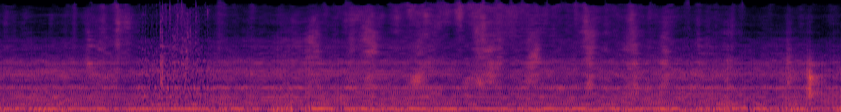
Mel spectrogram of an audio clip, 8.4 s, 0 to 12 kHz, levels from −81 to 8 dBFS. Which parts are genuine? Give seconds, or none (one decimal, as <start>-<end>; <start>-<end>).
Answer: 1.4-2.1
